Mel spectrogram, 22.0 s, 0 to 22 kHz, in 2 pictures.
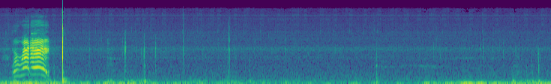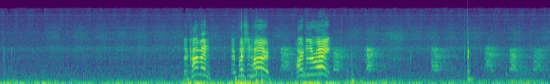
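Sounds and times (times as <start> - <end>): wind rumble: 7.9 - 22.0.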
